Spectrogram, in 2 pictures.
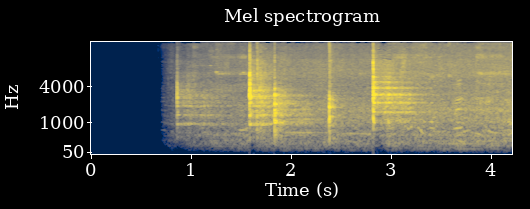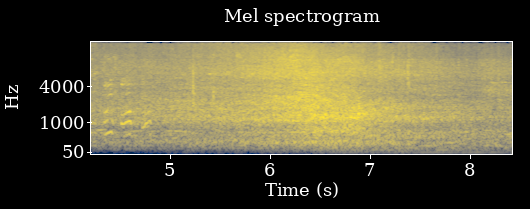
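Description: Street ambience by a road: four sharp knocks in the first few seconds, then a car passing, loudest about six to seven seconds in, over people's voices talking.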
